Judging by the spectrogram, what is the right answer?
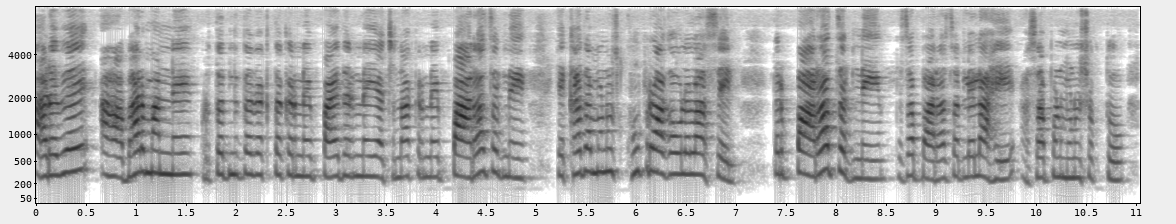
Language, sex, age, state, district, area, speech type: Marathi, female, 45-60, Maharashtra, Kolhapur, urban, spontaneous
